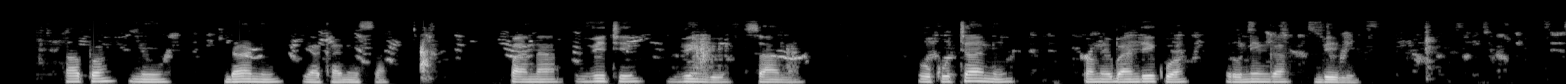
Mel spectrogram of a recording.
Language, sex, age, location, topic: Swahili, female, 18-24, Mombasa, government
